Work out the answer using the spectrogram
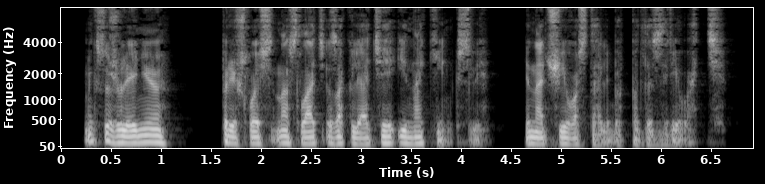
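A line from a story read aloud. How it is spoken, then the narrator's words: Quiet. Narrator (Russian): негромко сказал Дамблдор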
